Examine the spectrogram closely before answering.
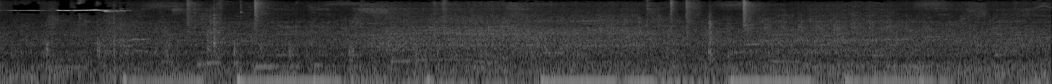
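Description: A bus engine hums as it passes on a street.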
